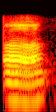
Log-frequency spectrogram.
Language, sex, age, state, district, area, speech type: Kannada, male, 45-60, Karnataka, Udupi, rural, conversation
